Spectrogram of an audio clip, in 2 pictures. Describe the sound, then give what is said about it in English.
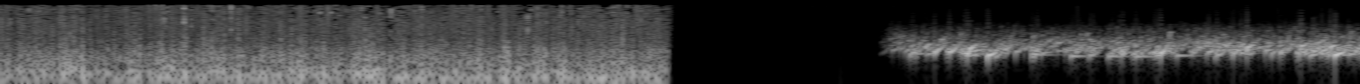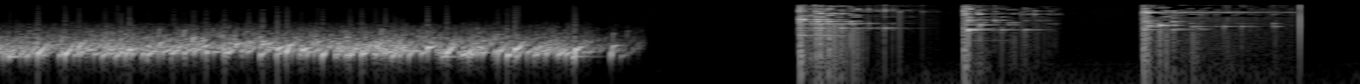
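Three separate computer-generated sounds, none of them real recordings, with silent gaps between them: a dense, crackling roar like fire, then a steady gurgling, bubbling brook, then a few sharp, bright crashes of something breaking. “First one was a fire, right? The second one, a bubbling brook. And the third one is something breaking, right?”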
